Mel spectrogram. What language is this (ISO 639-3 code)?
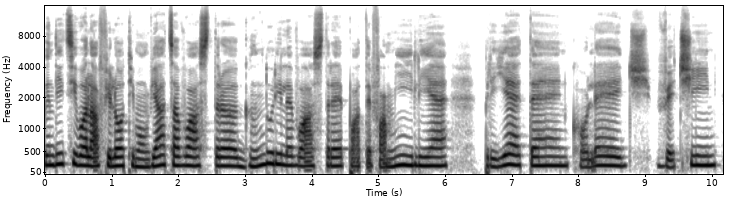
ron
